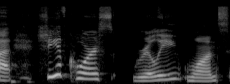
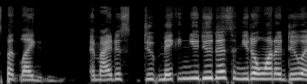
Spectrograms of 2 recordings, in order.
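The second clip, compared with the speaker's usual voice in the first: anxious pressing; 4 semitones higher, faster than usual. Retold or imitated. Puppy anxiously pressing reluctant Eric.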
